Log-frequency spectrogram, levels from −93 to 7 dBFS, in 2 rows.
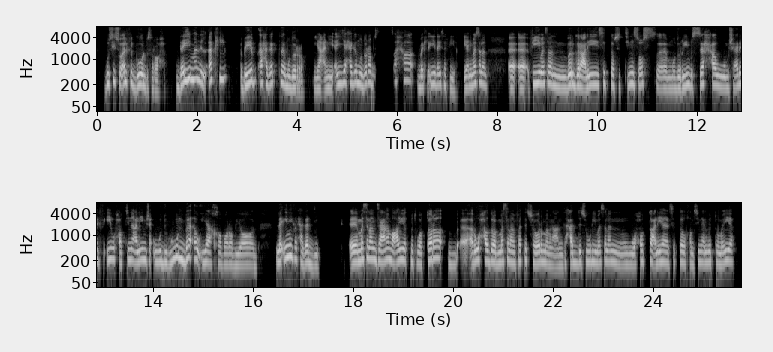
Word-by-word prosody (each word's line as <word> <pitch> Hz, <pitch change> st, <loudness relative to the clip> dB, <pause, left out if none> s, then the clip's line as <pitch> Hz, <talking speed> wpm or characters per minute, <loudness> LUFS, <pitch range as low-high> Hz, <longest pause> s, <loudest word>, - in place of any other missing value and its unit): بُصّي، 205 Hz, +7 st, -3 dB
سؤال 240 Hz, -1 st, +2 dB
في 235 Hz, 0 st, -3 dB
الجول 190 Hz, +1 st, +4 dB
بصراحة. 155 Hz, -4 st, -7 dB, 0.2 s
دايمًا 270 Hz, -, +4 dB
الأكل 290 Hz, +3 st, 0 dB, 0.3 s
بيبقى 225 Hz, +4 st, +2 dB
حاجات 225 Hz, +3 st, -3 dB
مُضِرّة، 170 Hz, -, 0 dB, 0.2 s
يعني 160 Hz, +1 st, -3 dB
أي 220 Hz, +4 st, 0 dB
حاجة 225 Hz, +1 st, -1 dB
مضرة 215 Hz, +1 st, +1 dB
بالصِحّة 250 Hz, +5 st, -9 dB
بتلاقيني 175 Hz, +5 st, -3 dB
دايسة 205 Hz, -1 st, -3 dB
فيها. 150 Hz, -5 st, -10 dB
يعني 170 Hz, +3 st, -1 dB
مثلًا 215 Hz, -1 st, 0 dB, 0.4 s
آآ 330 Hz, -1 st, +5 dB
آآ 320 Hz, -1 st, +3 dB
في 220 Hz, +1 st, +1 dB
مثلًا 195 Hz, -7 st, +2 dB
burger 205 Hz, -2 st, 0 dB
عليه 190 Hz, +5 st, +5 dB
66 195 Hz, 0 st, -4 dB
صوص 205 Hz, 0 st, -5 dB
مُضرّين 160 Hz, +3 st, -2 dB
بالصِحّة 195 Hz, +2 st, 0 dB
ومش 170 Hz, -2 st, -1 dB
عارف 185 Hz, +2 st, -1 dB
إيه 225 Hz, +2 st, 0 dB
وحاطّين 210 Hz, -1 st, -3 dB
عليه 195 Hz, +2 st, +2 dB
مش 210 Hz, -1 st, -3 dB
ودهون 190 Hz, +6 st, +1 dB
بقى 230 Hz, -1 st, +2 dB
و -, -, 0 dB
يا 180 Hz, 0 st, +1 dB
خبر 160 Hz, -2 st, -5 dB
أبيض، 155 Hz, -1 st, -1 dB, 0.4 s
تلاقيني 250 Hz, +9 st, +4 dB
في 225 Hz, -, -5 dB
الحاجات 180 Hz, -4 st, +1 dB
دي. 150 Hz, -2 st, -8 dB, 0.6 s
آآ 180 Hz, -, +7 dB
مثلًا 215 Hz, +3 st, +2 dB
زعلانة، 200 Hz, +2 st, +3 dB
باعيّط، 205 Hz, +3 st, +4 dB
متوتَّرة، 195 Hz, +7 st, +2 dB
ب 160 Hz, 0 st, -10 dB
أروح 340 Hz, -, +2 dB
أضرب 190 Hz, -3 st, +4 dB
مثلًا 185 Hz, 0 st, 0 dB
فَتّة 190 Hz, +4 st, -4 dB
شاورما 180 Hz, 0 st, +1 dB
من 160 Hz, -2 st, -6 dB
عند 145 Hz, +2 st, -6 dB
حد 175 Hz, 0 st, 0 dB
سوري 185 Hz, +1 st, -2 dB
مثلًا 185 Hz, +2 st, -2 dB, 0.2 s
وأحُط 160 Hz, +4 st, -3 dB
عليها 180 Hz, 0 st, +2 dB
56 175 Hz, 0 st, -5 dB
عِلبة 180 Hz, +1 st, -1 dB
توميّة. 185 Hz, +3 st, -1 dB
190 Hz, 155 wpm, -24 LUFS, 170-215 Hz, 0.6 s, آآ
